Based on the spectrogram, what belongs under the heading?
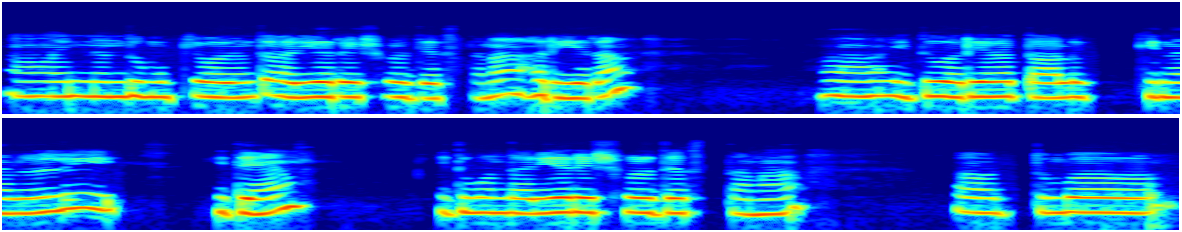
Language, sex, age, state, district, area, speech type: Kannada, female, 18-30, Karnataka, Davanagere, urban, spontaneous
